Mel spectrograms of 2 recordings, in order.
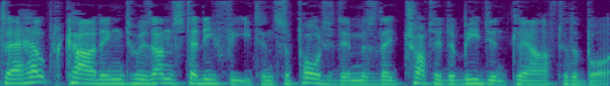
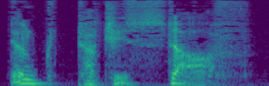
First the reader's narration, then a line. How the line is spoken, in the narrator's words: muttered Carding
